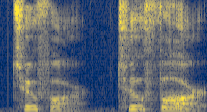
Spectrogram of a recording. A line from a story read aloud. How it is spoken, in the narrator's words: exclaimed the goodman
